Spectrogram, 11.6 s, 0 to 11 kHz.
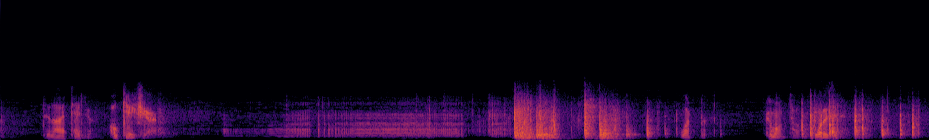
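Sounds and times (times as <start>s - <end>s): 
speech: 0.6s - 2.0s, 8.5s - 8.9s, 9.6s - 10.6s
heavy thuds of a door giving way: 6.3s - 8.1s.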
